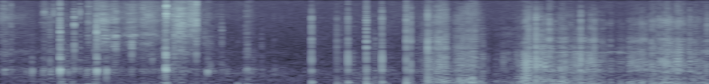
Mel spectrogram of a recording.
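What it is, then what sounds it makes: Glitter fabric zip pouch. A small, soft-sided fuchsia glitter-coated cosmetic pouch with a gold zipper and black lining is scratched and tapped by long nails across its glittery surface while fingers work inside the hollow opening. Many sharp, brief clicks and crisp taps sit over a dry, crinkly scratching texture. The rustling grows denser and more continuous toward the end.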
